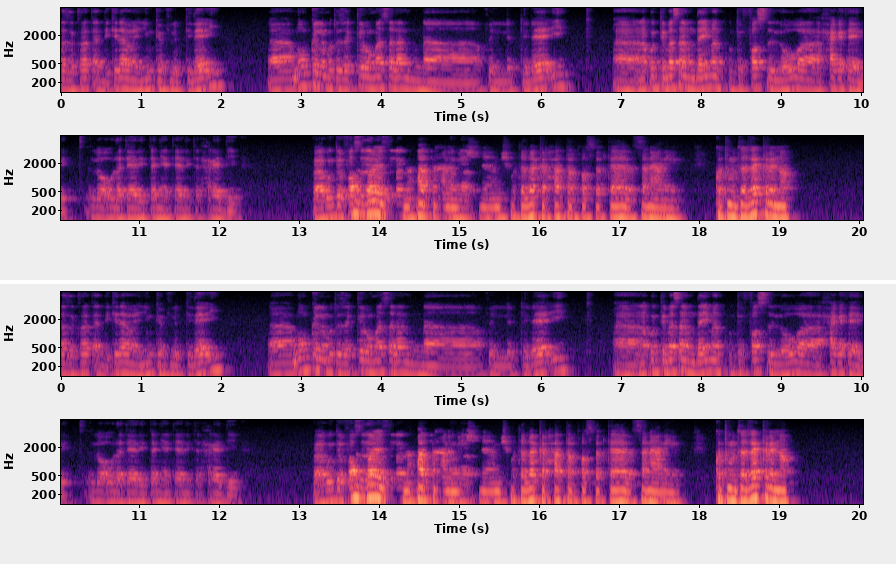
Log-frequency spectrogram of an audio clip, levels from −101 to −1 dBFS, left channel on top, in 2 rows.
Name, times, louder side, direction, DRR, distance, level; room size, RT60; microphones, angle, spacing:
voice 1, 0.0-2.1 2.6-6.4 6.9-12.3 13.2-15.2 17.5-17.7, left 2 dB, 55° left, 1.0 m, -39 dB
voice 2, 13.6-17.7 18.2-19.1, right 2 dB, 30° right, 0.5 m, -31 dB
5.3 x 2.0 x 2.3 m
head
